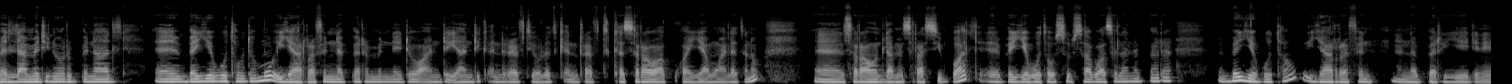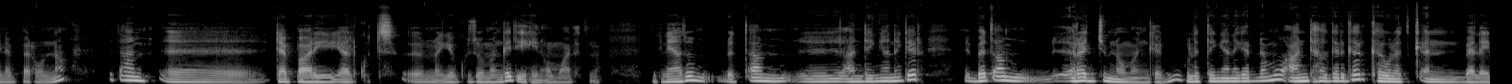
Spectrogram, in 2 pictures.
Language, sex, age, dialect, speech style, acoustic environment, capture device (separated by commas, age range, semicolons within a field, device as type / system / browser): Amharic, male, 18-24, Ethiopia - Gojjam, happy, silence, mobile / Linux / Chrome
